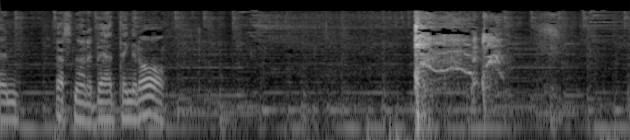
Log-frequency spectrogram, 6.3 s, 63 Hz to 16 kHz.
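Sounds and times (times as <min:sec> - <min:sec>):
speech: 0:00.0 - 0:01.8, 0:04.7 - 0:04.9
person clearing throat: 0:04.1 - 0:05.2
person coughing: 0:04.1 - 0:05.2.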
